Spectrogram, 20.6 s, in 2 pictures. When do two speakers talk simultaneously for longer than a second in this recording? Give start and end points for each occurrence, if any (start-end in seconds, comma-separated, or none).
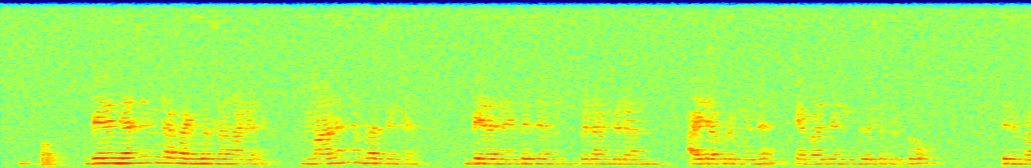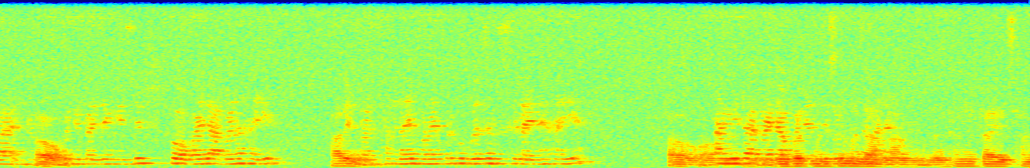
17.6-19.2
